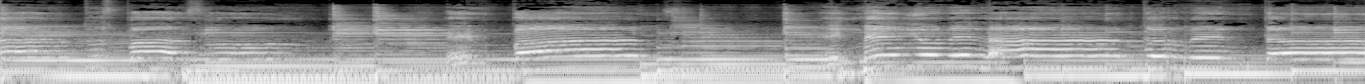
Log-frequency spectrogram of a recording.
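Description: A man singing long, held notes of a Spanish-language worship song over acoustic guitar accompaniment.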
